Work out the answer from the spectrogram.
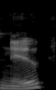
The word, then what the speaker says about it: NXU: by the team at NU. That's spelled NXU and it's pronounced NU.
